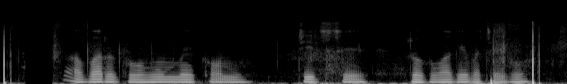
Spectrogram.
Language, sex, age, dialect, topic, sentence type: Magahi, male, 51-55, Central/Standard, agriculture, question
